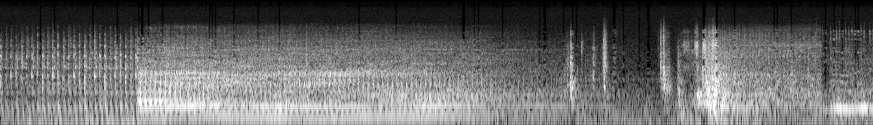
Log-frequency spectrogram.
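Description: Alf Thompson's tractor in a Postman Pat cartoon, a steady low engine drone that rumbles on for most of the stretch, joined near the end by a few sharper bursts and clunks as it carries on without any talk.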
